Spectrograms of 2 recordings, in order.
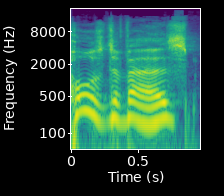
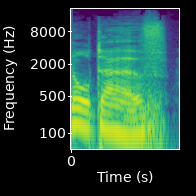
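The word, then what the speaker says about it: hors d'oeuvre: Oh, by the way, not horse diverse. It's called an olderve. How did I not know how to pronounce orve?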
